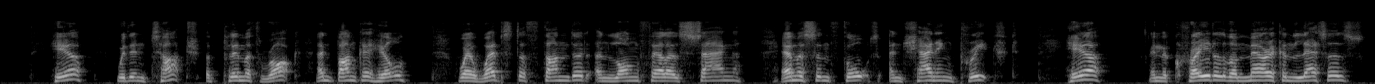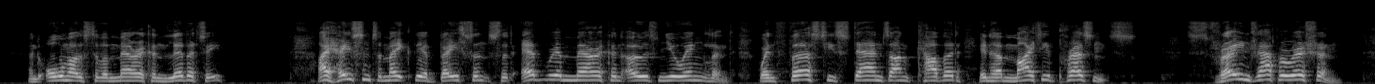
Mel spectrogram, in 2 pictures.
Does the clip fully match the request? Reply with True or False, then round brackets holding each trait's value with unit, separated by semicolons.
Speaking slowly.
True (120 wpm)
